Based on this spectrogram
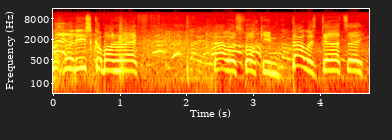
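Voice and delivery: indignant appeal to the ref; pleading with the referee. Real, not acted. Complaining to the referee.

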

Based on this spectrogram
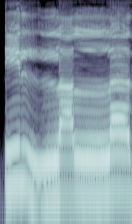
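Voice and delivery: ইল্লাল্লাযীনা intoned very slowly with held double l; teacher modelling ইল্লাল্লাযীনা in tajweed; slow Quranic recitation. Shown as a demonstration. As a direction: chant ইল্লাল্লাযীনা slowly, stretching the vowels. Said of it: "আরেকবার পড়বেন".

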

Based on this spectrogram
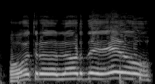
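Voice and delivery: drawn-out, high, loud wail; exasperated cry. Real, not acted. Player groaning at another setback, exasperated cry.

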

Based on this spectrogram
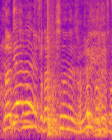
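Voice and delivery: high, loud theatrical plea; hammed-up protective begging; mock pleading. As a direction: plead dramatically to take the blame. Mock pleading to shield bandmate.

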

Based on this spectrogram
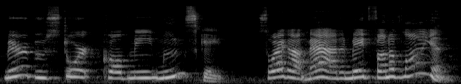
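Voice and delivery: high, loud animated character voice; lively animal character, high and loud; storybook vulture confessing. A narrator's reading.

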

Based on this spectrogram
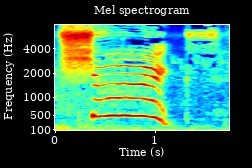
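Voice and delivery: high, drawn-out spooky word; dramatic reveal. Acted. Reading to children, spooky high reveal. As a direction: land the big reveal high and slow.

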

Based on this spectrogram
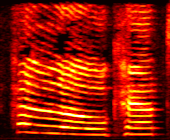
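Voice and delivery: drawn-out loud duck hello; calling out a greeting. Acted. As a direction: hail a friend high and loud as the duck. Duck calls to Cat in story.

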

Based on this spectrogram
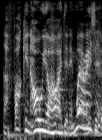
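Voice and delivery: imitating an angry gaffer getting angrier. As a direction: play the manager blowing his top. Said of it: "getting angry and angry".

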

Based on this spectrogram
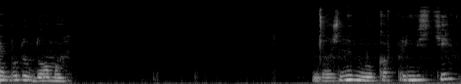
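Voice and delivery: speaking between bites; talking while chewing. Real, not acted. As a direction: mouth full of rusk. Seen 0: Bites dunked rusk, then talks while chewing with full mouth.

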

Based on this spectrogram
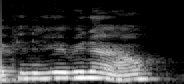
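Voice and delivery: normal talking voice

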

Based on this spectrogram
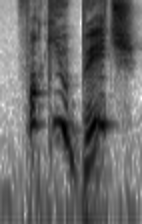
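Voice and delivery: very high furious shout; angry yell. Acted. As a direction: scream it in outrage. Rejected, yelling.

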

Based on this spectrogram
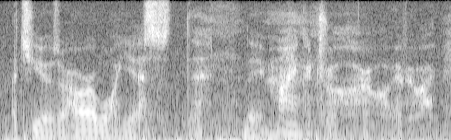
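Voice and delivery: hushed conspiratorial whisper; whispered aside. Pretend. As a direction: lean in and whisper like a secret.

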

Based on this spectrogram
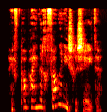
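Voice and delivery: put-on very high child voice; astonished little brother. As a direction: ask wide-eyed as a small boy.

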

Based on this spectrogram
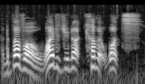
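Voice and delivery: loud, high, raving at him; exasperated cry. A narrator's reading. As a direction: rage at the delay. Holmes continues raving.

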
